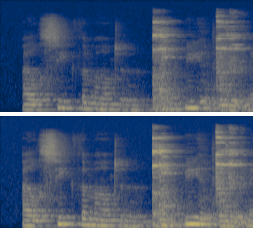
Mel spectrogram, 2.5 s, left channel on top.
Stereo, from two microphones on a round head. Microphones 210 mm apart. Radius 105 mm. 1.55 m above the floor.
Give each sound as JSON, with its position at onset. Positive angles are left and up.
{"t": 0.2, "sound": "a woman speaking", "side_deg": -50, "distance_m": 0.9}
{"t": 1.5, "sound": "a rattle", "side_deg": -90, "distance_m": 3.0}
